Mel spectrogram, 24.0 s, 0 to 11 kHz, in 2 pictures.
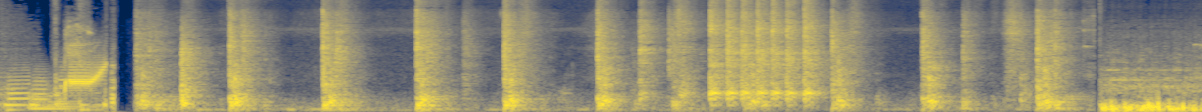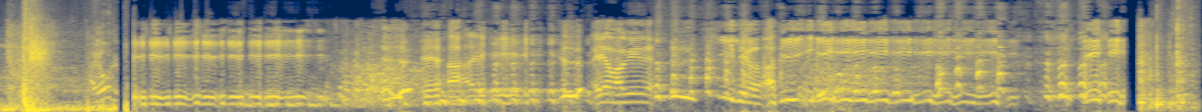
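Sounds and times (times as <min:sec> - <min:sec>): sharp knocks: 0:01.4 - 0:05.4, 0:06.0 - 0:08.6.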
